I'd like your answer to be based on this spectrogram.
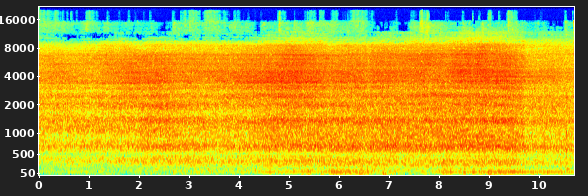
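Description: An airliner arriving at Manchester Airport: its engines make a loud, steady, continuous roar close by, with no other sounds.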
